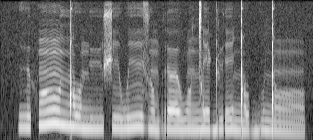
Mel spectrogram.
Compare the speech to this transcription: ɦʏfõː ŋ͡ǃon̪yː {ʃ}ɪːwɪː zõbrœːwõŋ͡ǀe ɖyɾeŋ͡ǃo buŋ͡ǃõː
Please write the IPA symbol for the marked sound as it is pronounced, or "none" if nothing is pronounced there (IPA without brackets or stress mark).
ʃ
